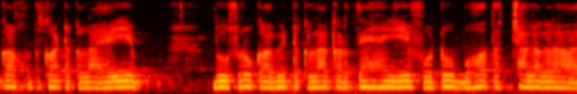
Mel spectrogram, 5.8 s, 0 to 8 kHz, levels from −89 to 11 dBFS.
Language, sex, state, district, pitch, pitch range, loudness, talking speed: Hindi, male, Uttar Pradesh, Jyotiba Phule Nagar, 150 Hz, 140-155 Hz, -28 LUFS, 185 wpm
